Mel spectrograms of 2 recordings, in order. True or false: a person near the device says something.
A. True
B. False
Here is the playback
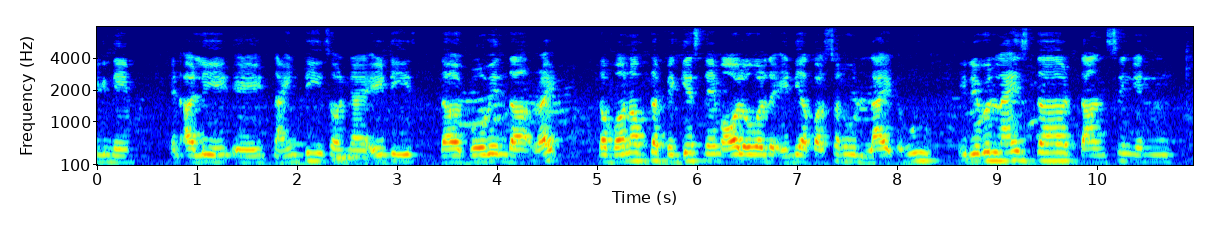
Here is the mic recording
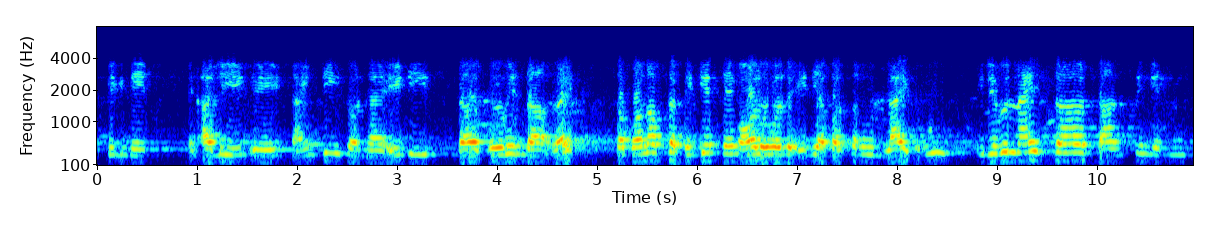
B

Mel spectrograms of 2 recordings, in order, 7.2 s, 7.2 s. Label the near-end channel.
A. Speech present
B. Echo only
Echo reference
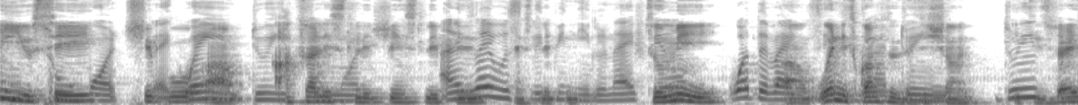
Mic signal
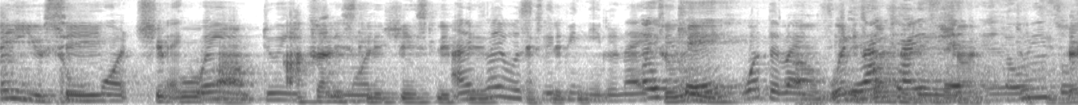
A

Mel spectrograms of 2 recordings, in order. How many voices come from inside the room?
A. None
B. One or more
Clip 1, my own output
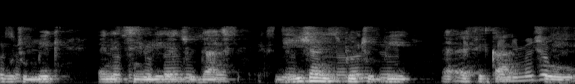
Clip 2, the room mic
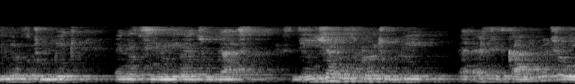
A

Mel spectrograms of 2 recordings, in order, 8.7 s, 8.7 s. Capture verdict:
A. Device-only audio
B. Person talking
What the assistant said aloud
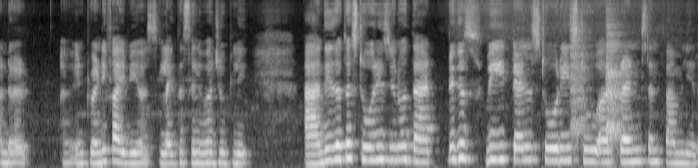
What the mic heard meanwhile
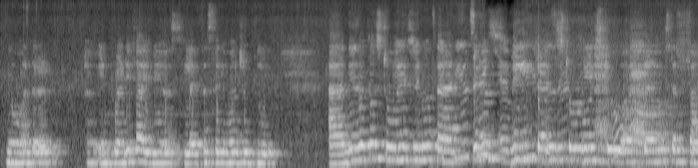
B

